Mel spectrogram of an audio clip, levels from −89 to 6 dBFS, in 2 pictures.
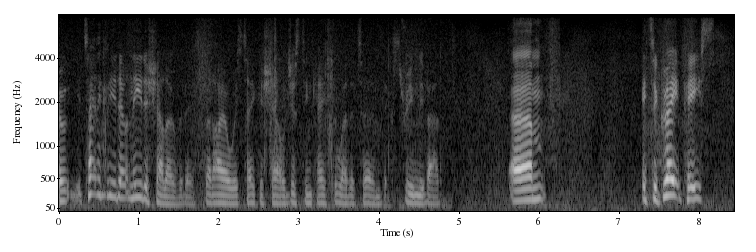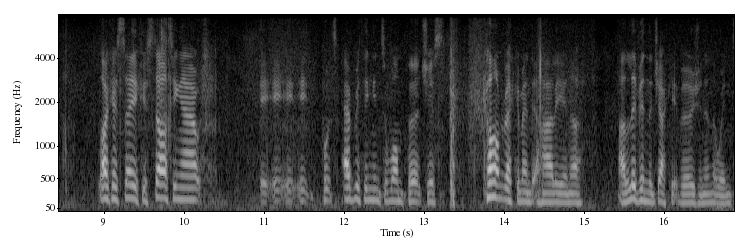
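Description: In the pauses at 4.91–5.60, 6.26–7.28, 8.18–8.48, 8.63–8.93, 10.55–10.94, 11.63–11.72 and 15.14–15.41 s, comfort noise replaces the background: a flat, textureless hiss about 2 to 4 dB quieter than the real room tone. Unlike a dropout or noise gate, the gap never goes silent. It is likely discontinuous transmission filling silences synthetically. Across the call path, nothing is heard above 8 kHz, which fits a G.722 wideband codec.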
